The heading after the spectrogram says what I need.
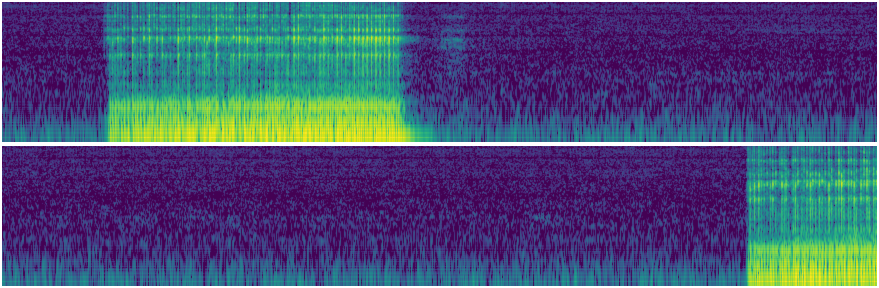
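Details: Loud, coarse snoring from a sleeping French bulldog, with long quiet pauses between breaths.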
